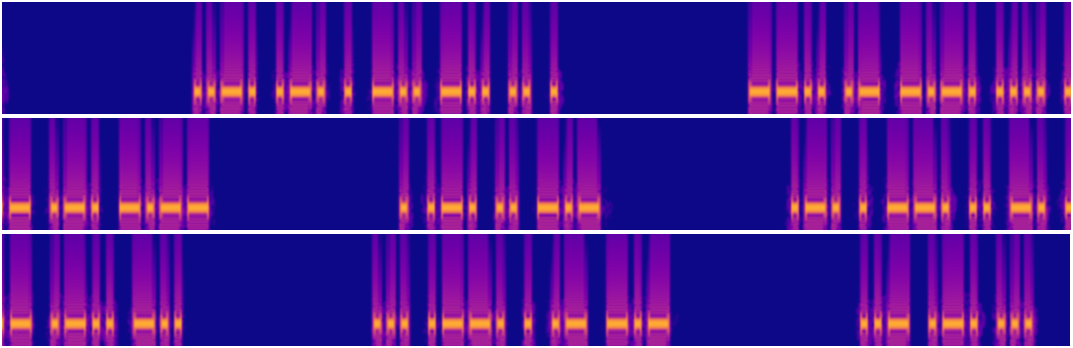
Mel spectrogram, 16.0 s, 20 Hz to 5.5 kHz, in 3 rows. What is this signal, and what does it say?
Morse code, heard as a keyed tone, about 35 wpm, 550 Hz. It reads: FREDDIE ZACHARY ERIK REGINALD SPEAK URS
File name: Ultimate Word List / 35WPM Ultimate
